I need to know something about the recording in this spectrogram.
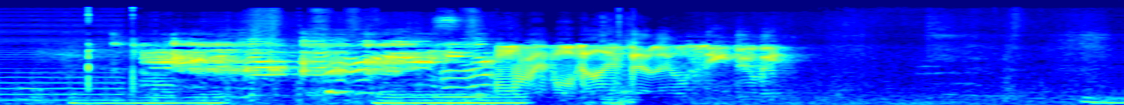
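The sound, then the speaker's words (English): A mobile phone ringtone plays during a class, a short burst of music with bright melodic tones over a low sustained bass note, loud for about five seconds before cutting off to quiet background noise. “So we have a rule that if your phone's going to ring, it has to have this. It has to have music that matches what we're discussing in the class.”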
